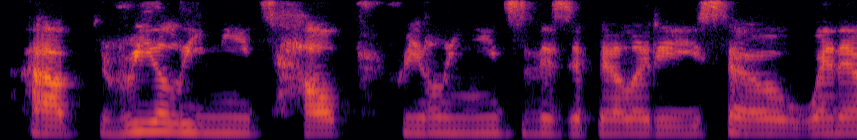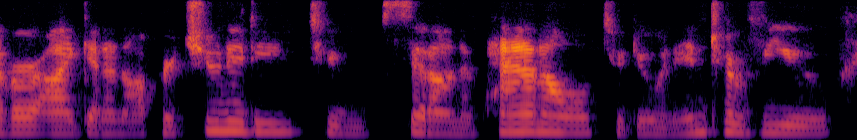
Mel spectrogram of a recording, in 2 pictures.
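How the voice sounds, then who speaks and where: Speaking at a moderate pace with hardly any pauses, a woman uses a very deep, low pitch and monotone, flat intonation. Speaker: actor and activist. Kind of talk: panel Q&A.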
